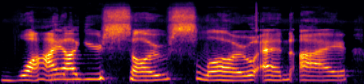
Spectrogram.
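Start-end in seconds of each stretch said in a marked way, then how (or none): 0.0-2.5 put-on seething impatience, very slow and drawn out. Retelling an irritated moment on a boat: imitating fuming irritation. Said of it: "when you're just fuming inside".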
